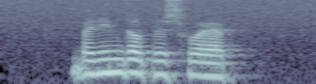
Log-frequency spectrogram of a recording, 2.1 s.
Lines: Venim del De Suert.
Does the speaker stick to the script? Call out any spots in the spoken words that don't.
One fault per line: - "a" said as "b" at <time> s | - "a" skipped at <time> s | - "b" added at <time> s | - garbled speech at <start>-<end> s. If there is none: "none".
none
